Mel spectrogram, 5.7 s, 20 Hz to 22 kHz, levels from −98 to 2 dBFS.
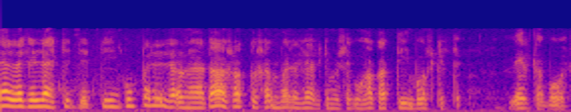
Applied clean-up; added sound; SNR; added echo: none; none; none; none.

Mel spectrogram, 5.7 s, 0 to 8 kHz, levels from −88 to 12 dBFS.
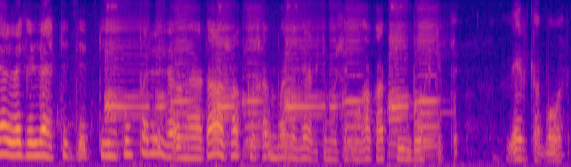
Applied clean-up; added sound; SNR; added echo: none; Harmonica; 6 dB; none.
